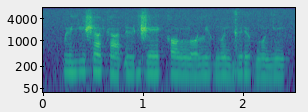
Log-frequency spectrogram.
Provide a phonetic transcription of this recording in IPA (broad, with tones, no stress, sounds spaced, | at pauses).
k͡p ɨ˧ j i˦ ʃ ã˦ k ã˨ ɗ ɨ˨˦ d͡ʒ eː˧ k ɔ˧ ŋ o˨˦ l i˧ ɡʷ ĩ˧ ɡ ɨ˦ ɾ ɨ˨ ɡʷ ũ˧ d ĩ˧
